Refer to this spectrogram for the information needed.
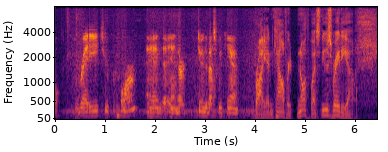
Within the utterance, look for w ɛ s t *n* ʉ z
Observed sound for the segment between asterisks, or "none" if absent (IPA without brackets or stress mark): n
